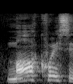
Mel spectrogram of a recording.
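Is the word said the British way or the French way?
British. The word is said the British English way. "how we'd say it in the UK"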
